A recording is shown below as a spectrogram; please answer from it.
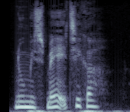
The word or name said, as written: numismatiker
